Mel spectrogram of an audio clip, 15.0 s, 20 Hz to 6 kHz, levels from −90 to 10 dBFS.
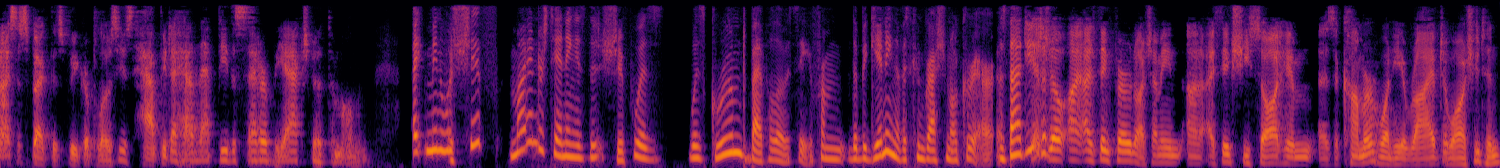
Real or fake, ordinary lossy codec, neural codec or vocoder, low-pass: fake; MP3, 48 kbps; codec, 16 kHz, 0.5 kbps, X-Codec, WavLM features, trained on Multilingual LibriSpeech; 5.4 kHz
